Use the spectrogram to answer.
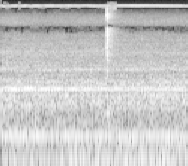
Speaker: now here the pump running in normal operation this is currently for me like speed two that would come up on this time of year no strange noises now the fan is cleaned out it sounds brand new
